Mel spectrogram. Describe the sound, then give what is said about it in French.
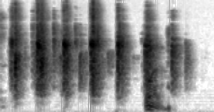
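A church audience claps together to acclaim the Lord: a short burst of rhythmic unison hand claps, several quick strikes in a row, ending abruptly. “Si on a compris, on acclame le Seigneur.”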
